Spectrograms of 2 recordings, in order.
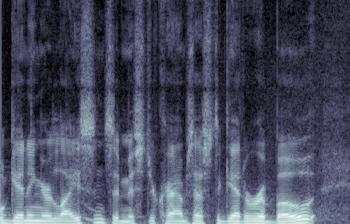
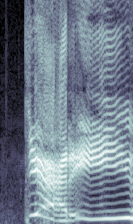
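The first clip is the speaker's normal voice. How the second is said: shrill, very loud, high, obnoxious shriek; 9 dB louder than usual. Pitching a cartoon episode idea, Pearl asks her dad: obnoxious Pearl voice. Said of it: "in that fucking obnoxious voice of hers".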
